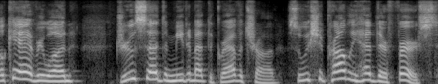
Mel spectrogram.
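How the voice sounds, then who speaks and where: Someone performs a put-on character voice at a fairly quick pace on a very clean recording with a silent background. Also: female-sounding voice, fairly high pitch for a woman. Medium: read story. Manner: bubbly, chatty.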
